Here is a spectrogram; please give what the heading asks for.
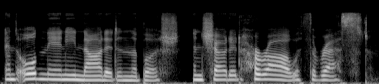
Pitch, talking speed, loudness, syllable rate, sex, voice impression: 210 Hz, 205 wpm, -17 LUFS, 4.8 syllables/s, female, very feminine, young, slightly thin, slightly tensed, slightly powerful, bright, soft, clear, slightly fluent, slightly raspy, very cute, intellectual, very refreshing, sincere, calm, very friendly, very reassuring, unique, very elegant, sweet, lively, kind, light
